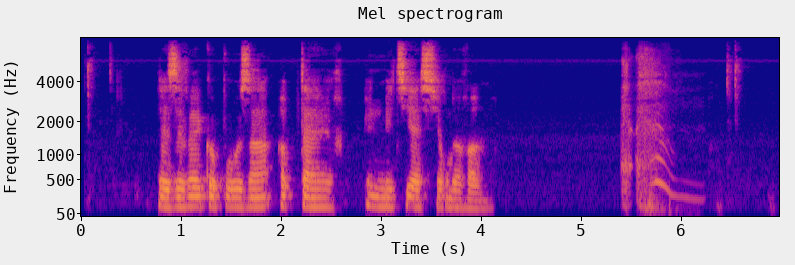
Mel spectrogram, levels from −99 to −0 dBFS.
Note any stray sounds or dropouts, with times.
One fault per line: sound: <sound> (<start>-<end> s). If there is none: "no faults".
sound: throat clearing (5.4-6.3 s)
